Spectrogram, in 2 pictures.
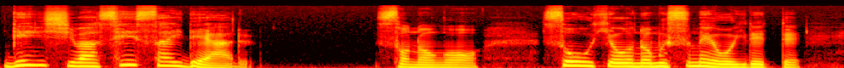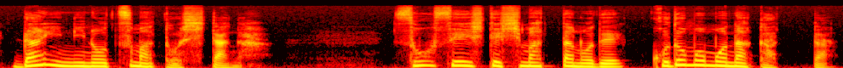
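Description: A woman reading a historical novel aloud as a narrator, in a measured, deliberate storytelling manner. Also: medium pitch, big pitch swings, dark tone, dry recording, studio quality. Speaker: narrator, literary reader.

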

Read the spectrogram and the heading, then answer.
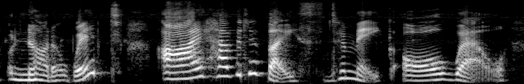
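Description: Boastful weaver and would-be actor played by a woman, high, lively, forceful voice, Shakespeare radio comedy. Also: slow, full character voice. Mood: self-assured. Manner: theatrical, self-important, emphatic. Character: Bottom, bossy, boastful amateur-actor weaver, male. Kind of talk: Shakespeare radio play acting.

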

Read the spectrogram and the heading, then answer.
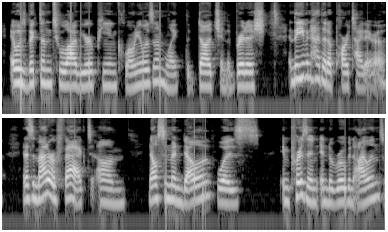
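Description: A man talking straight to his audience in a relaxed vlog. His delivery is upbeat and chatty, loose and conversational, with casual slang. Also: on the high side. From United States. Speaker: vlogger. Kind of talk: casual scripted monologue ranking countries.

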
